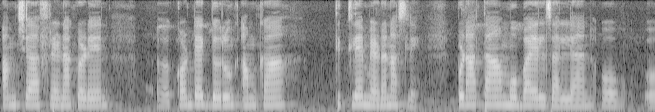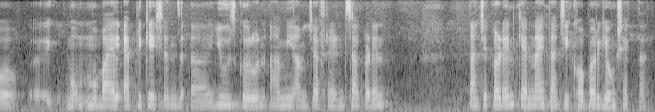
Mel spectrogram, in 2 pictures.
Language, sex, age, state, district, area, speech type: Goan Konkani, female, 30-45, Goa, Tiswadi, rural, spontaneous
